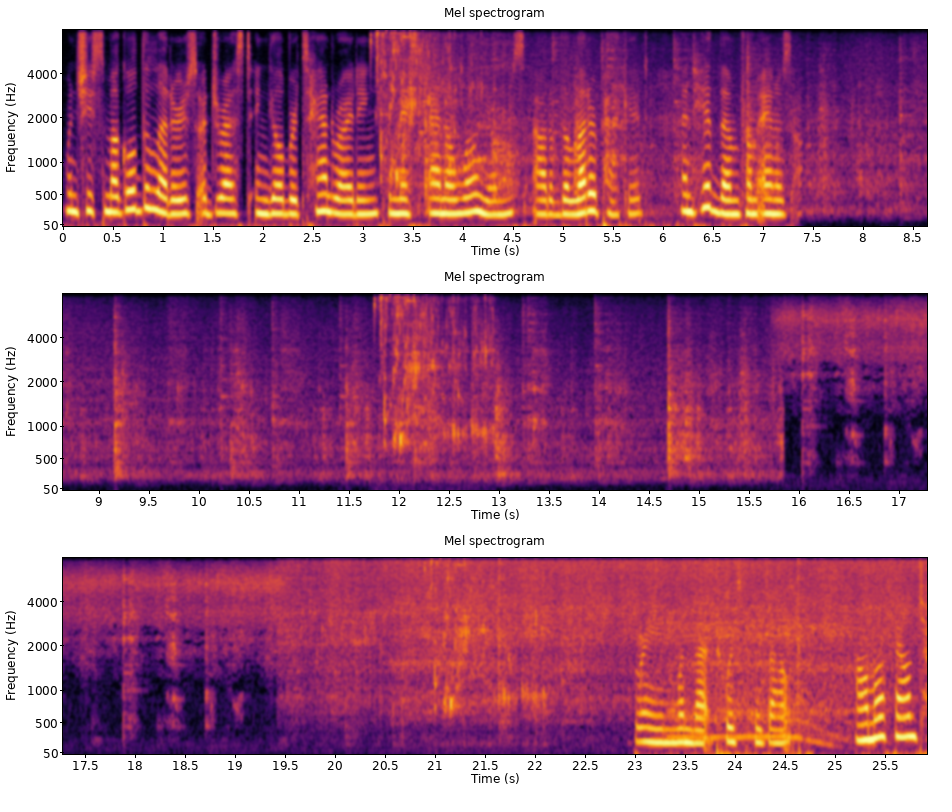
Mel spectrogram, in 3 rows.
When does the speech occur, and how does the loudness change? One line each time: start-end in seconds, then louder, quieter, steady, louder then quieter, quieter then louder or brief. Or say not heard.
0.0-7.4 steady
23.0-25.8 brief.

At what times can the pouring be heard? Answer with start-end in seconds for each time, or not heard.
3.0-4.2, 11.7-13.0, 20.9-22.3.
